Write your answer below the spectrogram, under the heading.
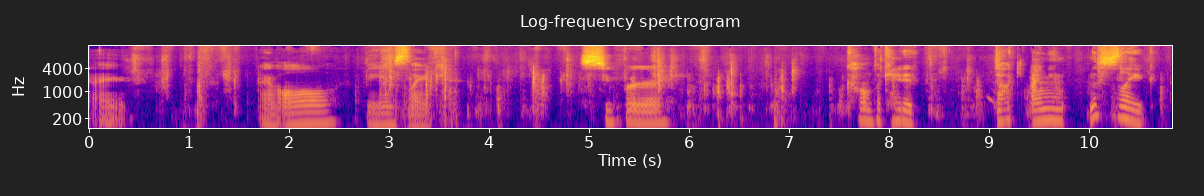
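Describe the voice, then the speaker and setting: A very low, creaky-voiced young cultist played by a woman in an intimate audio roleplay. She is bossy and possessive, with a giddy, playful smugness, and rambles casually as if thinking aloud. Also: warm tone, a little hiss or hum, full character voice. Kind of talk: intimate roleplay audio, improvised-sounding monologue.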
